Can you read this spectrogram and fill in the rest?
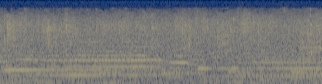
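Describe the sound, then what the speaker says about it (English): Steady rain falls in a flash visual novel game, a dense continuous patter of drops on a surface layered under soft sustained background music, with no voices. "Heaven is throwing rain onto you"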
